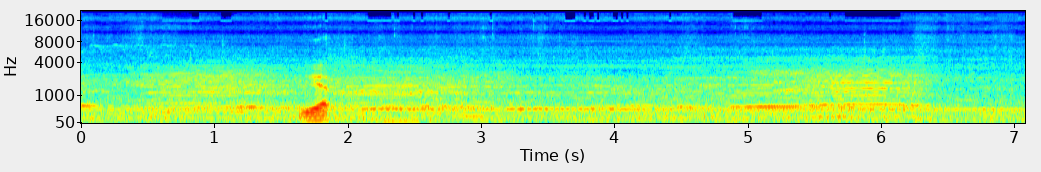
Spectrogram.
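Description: A cow lowing as her hoof is squeezed during a lameness check, one loud drawn-out moo nearby and a second quieter low later, with a person briefly speaking.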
